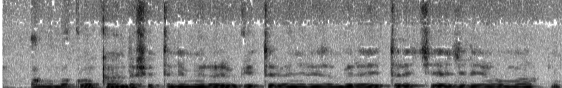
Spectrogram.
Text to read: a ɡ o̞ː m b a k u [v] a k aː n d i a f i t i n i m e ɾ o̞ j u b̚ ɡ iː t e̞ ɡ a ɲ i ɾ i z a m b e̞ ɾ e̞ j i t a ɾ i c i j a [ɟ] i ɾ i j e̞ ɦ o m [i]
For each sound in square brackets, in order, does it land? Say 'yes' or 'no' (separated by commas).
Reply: no, yes, no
